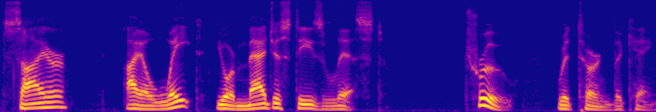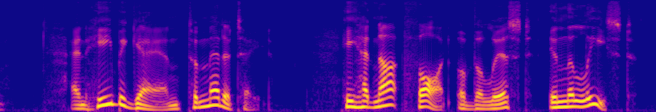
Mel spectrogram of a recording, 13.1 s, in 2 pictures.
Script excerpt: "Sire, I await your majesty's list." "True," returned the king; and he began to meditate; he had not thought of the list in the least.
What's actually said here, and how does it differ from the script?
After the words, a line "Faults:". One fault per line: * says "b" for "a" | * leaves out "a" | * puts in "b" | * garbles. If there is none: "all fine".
"Sire, I await your majesty's list." "True," returned the king; and he began to meditate; he had not thought of the list in the least.
Faults:
all fine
